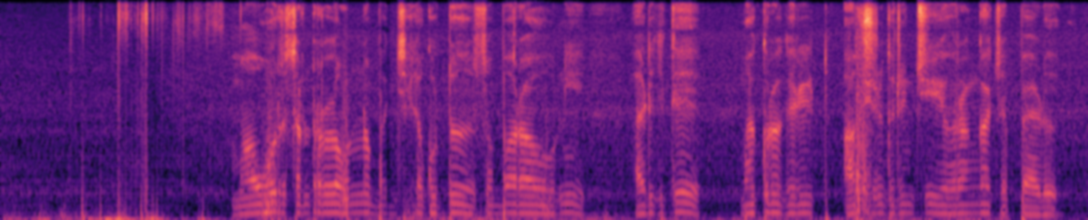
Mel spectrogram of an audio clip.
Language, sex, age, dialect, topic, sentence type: Telugu, male, 18-24, Central/Coastal, banking, statement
